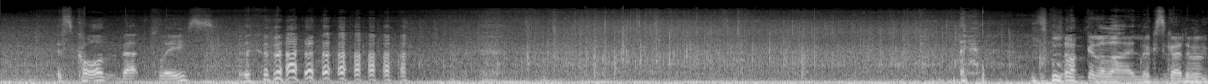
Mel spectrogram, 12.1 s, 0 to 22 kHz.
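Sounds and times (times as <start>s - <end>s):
van engine rumble: 0.0s - 12.0s
light scattered crackling: 1.5s - 10.6s.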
